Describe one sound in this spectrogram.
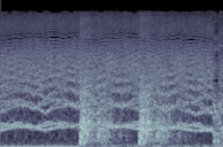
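A pistol fires two loud shots.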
